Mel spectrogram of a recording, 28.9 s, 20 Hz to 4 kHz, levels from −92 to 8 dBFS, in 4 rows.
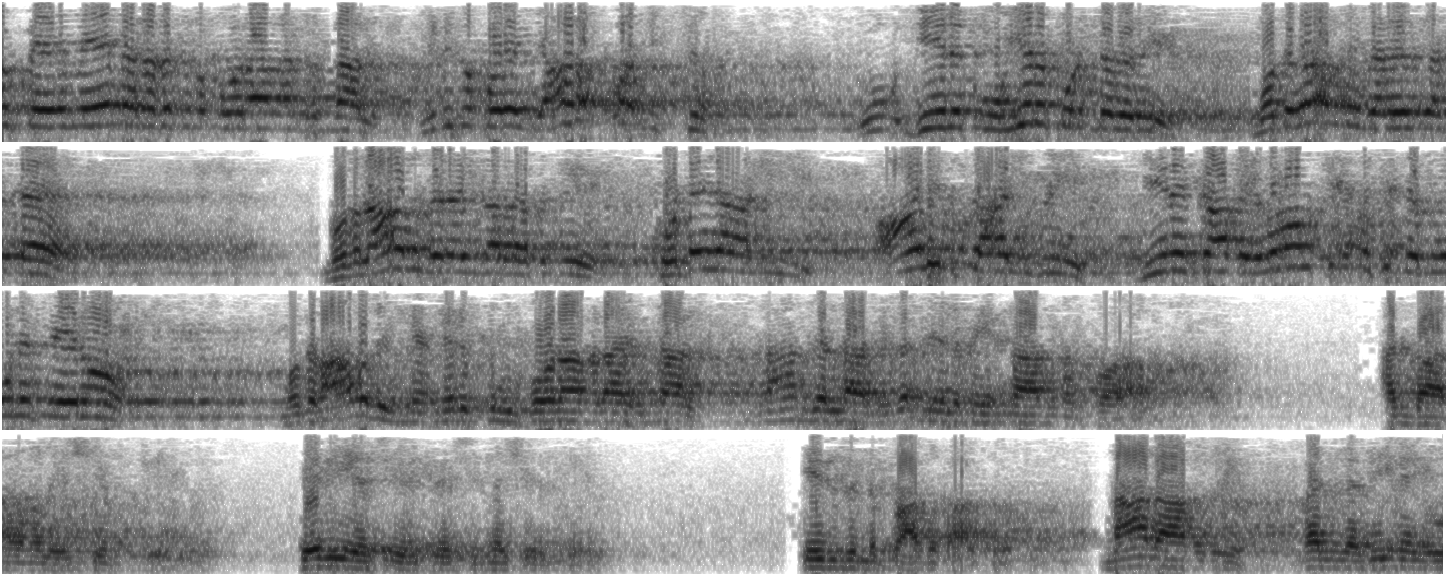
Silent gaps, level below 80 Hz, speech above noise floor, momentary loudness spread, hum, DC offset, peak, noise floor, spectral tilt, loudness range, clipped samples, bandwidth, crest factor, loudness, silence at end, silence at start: none; -44 dBFS; 44 dB; 14 LU; none; under 0.1%; 0 dBFS; -53 dBFS; -9 dB/octave; 6 LU; 4%; 4 kHz; 10 dB; -9 LUFS; 0 s; 0 s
